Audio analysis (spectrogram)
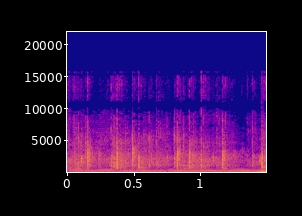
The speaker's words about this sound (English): Can we clap your hands for God?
